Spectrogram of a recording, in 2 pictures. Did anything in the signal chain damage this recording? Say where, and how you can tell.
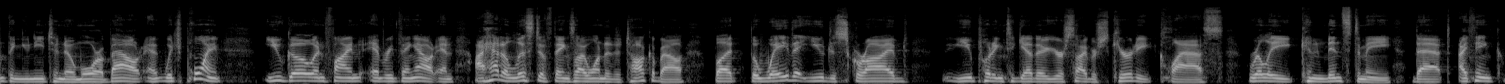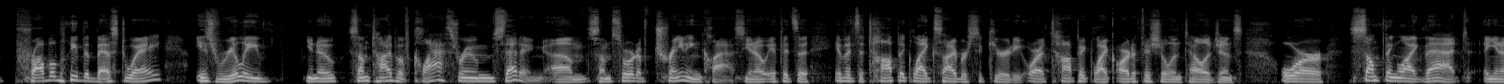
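No, no faults detected.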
